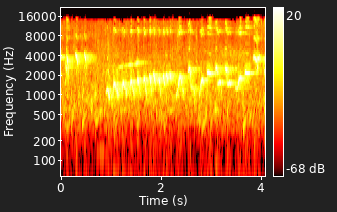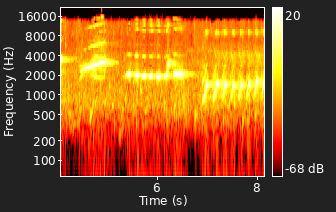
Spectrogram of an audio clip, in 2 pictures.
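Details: White-rumped shama song used as a master for teaching other cage songbirds: rising series of clear whistled notes, a fast stuttering trill, a sweet swelling phrase near 4 seconds, then quick repeated upslurs.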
